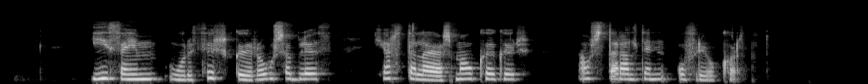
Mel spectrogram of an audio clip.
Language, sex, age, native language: Icelandic, female, 20-29, Icelandic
